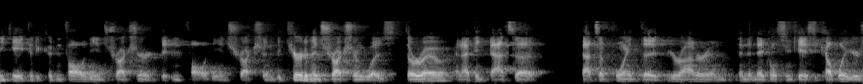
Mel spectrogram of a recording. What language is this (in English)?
English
